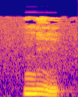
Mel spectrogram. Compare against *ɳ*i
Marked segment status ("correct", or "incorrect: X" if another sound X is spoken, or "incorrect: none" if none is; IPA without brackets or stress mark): incorrect: ŋ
